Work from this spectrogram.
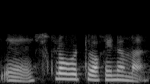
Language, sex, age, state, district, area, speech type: Bodo, female, 45-60, Assam, Kokrajhar, urban, conversation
